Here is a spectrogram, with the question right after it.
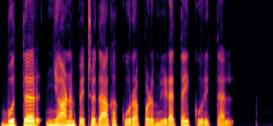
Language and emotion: Tamil, neutral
